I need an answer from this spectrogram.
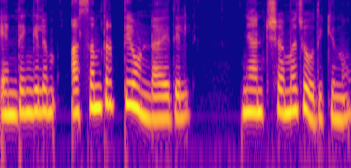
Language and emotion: Malayalam, sad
